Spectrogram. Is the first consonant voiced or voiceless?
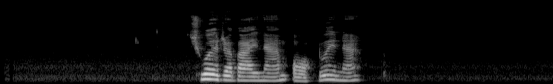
voiceless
